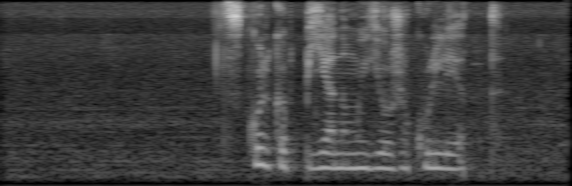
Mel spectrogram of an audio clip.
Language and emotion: Russian, angry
